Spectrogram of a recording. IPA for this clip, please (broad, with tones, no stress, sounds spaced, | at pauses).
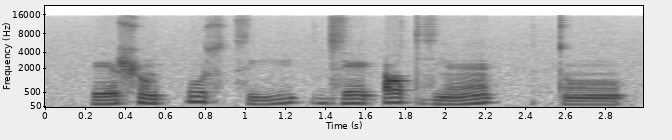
e˩˥ ʂ õ˩˥ k͡p u˥ s t͡s i˩˥ | d͡z e˧ ʔ i˥˩ tˤ zʲ ɛ̃˩˥ | t õ˩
